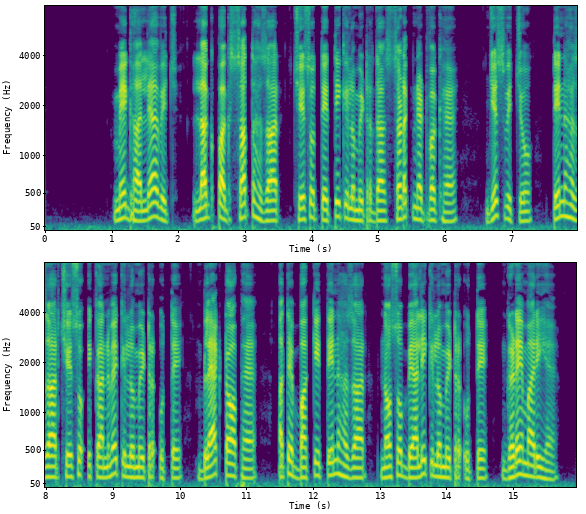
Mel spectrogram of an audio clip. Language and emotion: Punjabi, neutral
